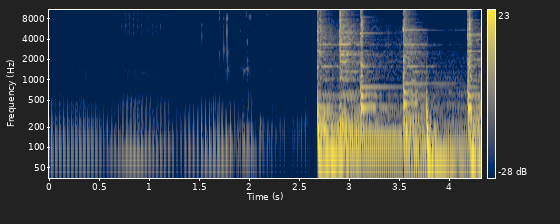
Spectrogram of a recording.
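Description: A domestic cat that has jumped onto a desk purrs, a soft, steady rumbling pulse for about two and a half seconds before a much louder sound abruptly takes over. No one speaks.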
